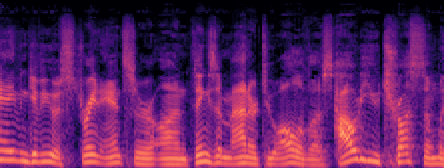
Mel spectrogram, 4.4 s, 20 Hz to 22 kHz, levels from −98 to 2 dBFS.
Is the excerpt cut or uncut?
cut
